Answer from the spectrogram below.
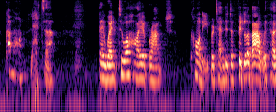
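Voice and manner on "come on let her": hushed whisper with a grin. A narrator's reading. Boy urging his companion to leave her be, whispering. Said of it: "whispered Joe to Beth with a grin".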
